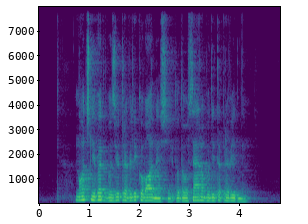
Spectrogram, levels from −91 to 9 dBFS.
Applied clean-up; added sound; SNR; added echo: none; none; none; reverberation time 0.6 s.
